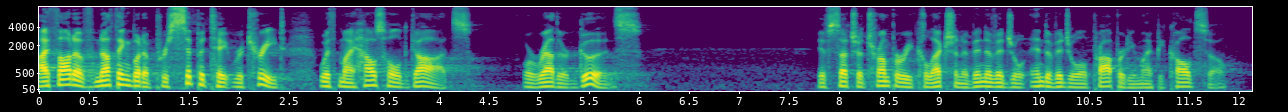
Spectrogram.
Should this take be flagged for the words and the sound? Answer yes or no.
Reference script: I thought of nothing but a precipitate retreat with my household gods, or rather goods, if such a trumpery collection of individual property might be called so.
yes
